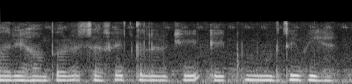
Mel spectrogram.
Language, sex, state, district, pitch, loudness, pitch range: Hindi, female, Punjab, Kapurthala, 195 Hz, -14 LUFS, 190-200 Hz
